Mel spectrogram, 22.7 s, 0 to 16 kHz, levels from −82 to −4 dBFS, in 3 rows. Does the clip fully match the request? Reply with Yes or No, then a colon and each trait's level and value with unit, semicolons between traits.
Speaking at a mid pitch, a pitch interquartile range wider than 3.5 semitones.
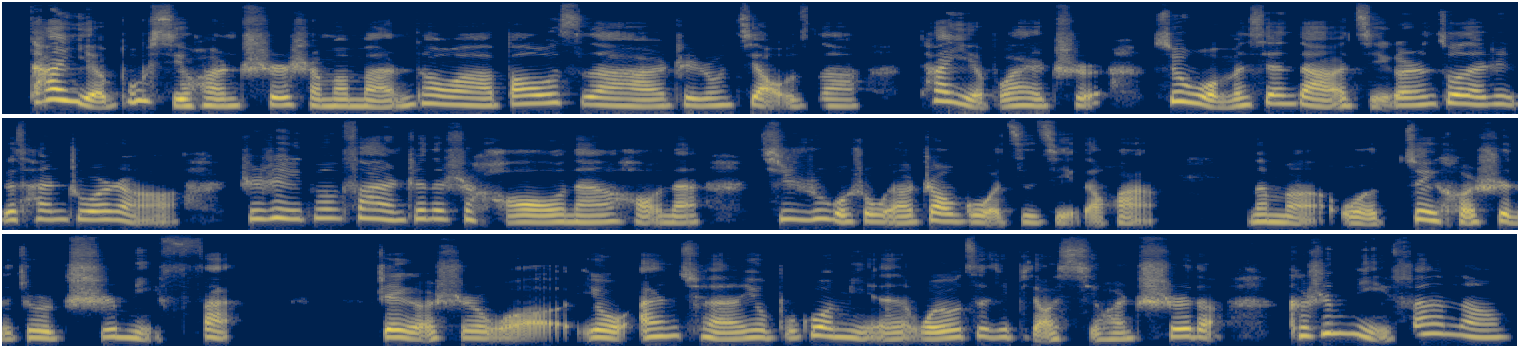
No: high, 210 Hz; average, 5.1 semitones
